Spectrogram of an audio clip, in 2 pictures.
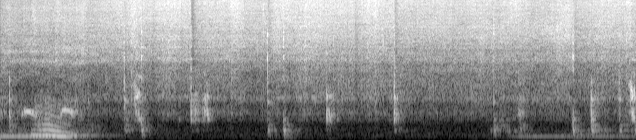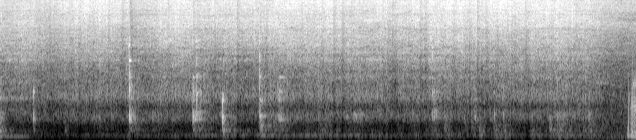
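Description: Pork belly sizzles gently in a pan over low heat, a steady hiss of fat overlaid with repeated scraping clicks and clatters as it is stirred and tossed throughout.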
